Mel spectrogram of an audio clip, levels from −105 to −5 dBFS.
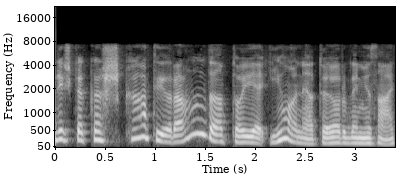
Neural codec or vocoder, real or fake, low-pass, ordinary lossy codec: codec, 16 kHz, 2 kbps, FunCodec, trained on LibriTTS, 25 frames a second; fake; 7.2 kHz; MP3, 96 kbps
